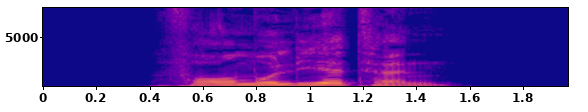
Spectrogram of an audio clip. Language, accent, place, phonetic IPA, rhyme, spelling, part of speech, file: German, Germany, Berlin, [fɔʁmuˈliːɐ̯tn̩], -iːɐ̯tn̩, formulierten, adjective / verb, De-formulierten.ogg
- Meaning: inflection of formulieren: 1. first/third-person plural preterite 2. first/third-person plural subjunctive II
